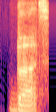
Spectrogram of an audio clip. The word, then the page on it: berth: Indian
